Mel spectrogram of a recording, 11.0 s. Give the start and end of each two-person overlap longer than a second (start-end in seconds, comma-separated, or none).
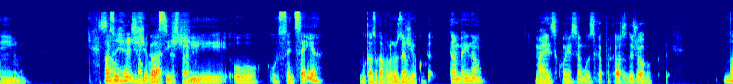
1.5-3.0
